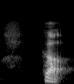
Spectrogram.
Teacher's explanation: നാവിന്റെ ആരംഭം മേലെ അണ്ണാക്കിലാണ്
